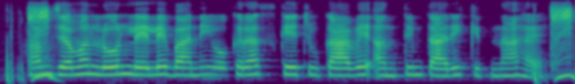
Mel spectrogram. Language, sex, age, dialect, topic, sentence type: Bhojpuri, female, 25-30, Western, banking, question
